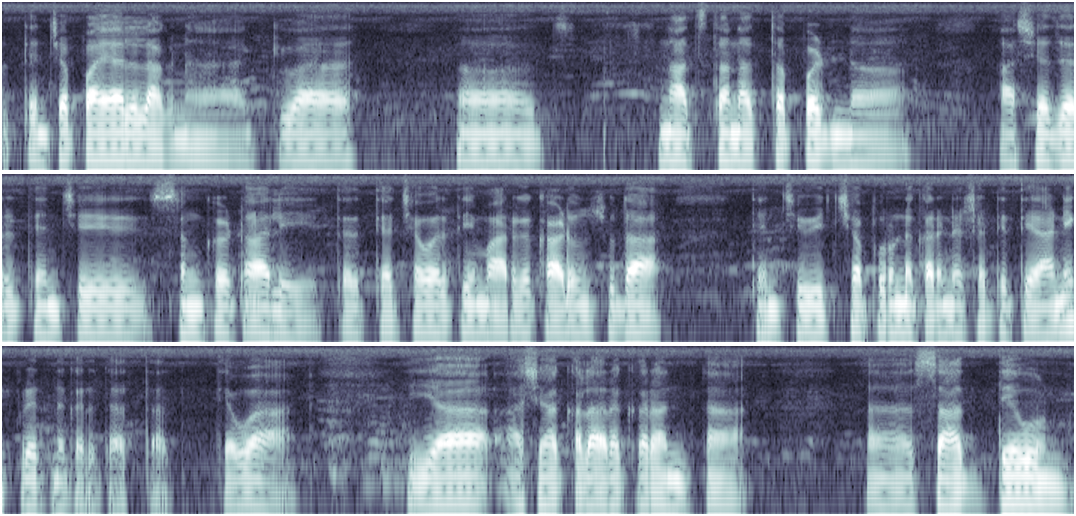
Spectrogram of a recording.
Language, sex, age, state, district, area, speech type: Marathi, male, 60+, Maharashtra, Satara, rural, spontaneous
